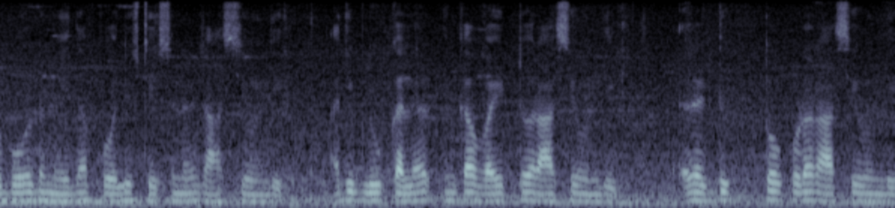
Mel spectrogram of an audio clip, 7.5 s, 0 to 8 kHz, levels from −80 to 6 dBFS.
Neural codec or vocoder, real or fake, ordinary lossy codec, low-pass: none; real; none; none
